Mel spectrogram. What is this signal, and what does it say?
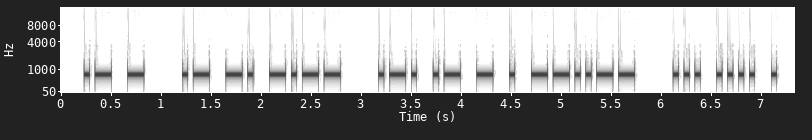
Morse code, heard as a keyed tone, about 22 wpm, 700 Hz. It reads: AT ANY RATE, SHE
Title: Sentences from Top 1300 Words 22wpm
